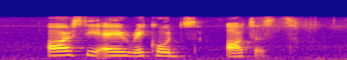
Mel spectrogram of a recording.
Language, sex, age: English, female, 19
